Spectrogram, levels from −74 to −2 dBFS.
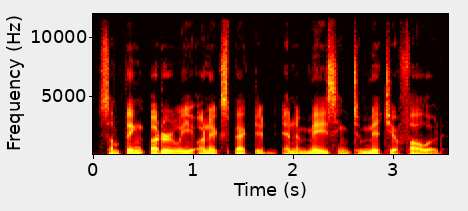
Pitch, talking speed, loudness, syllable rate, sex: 85 Hz, 135 wpm, -19 LUFS, 6.0 syllables/s, male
